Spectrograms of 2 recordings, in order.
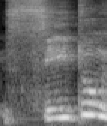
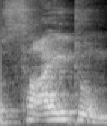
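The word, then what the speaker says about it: Zeitung: जैसे सीटुंग नहीं पढ़ना है, इसको साइटुंग, क्योंकि ई आई इकट्ठा है, इसको आपने आई पढ़ करके प्रोनाउंस करना है, ठीक है।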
